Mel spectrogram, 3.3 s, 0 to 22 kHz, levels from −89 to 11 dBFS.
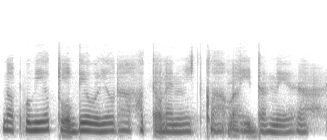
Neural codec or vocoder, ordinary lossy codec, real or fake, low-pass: codec, 16 kHz, 0.5 kbps, FreqCodec, larger model; none; fake; 7.2 kHz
